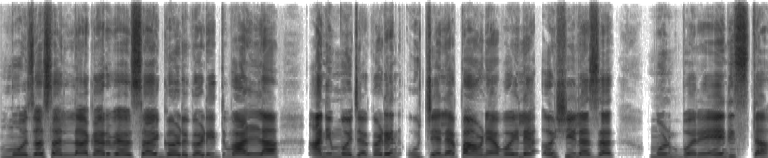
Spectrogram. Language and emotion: Goan Konkani, happy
